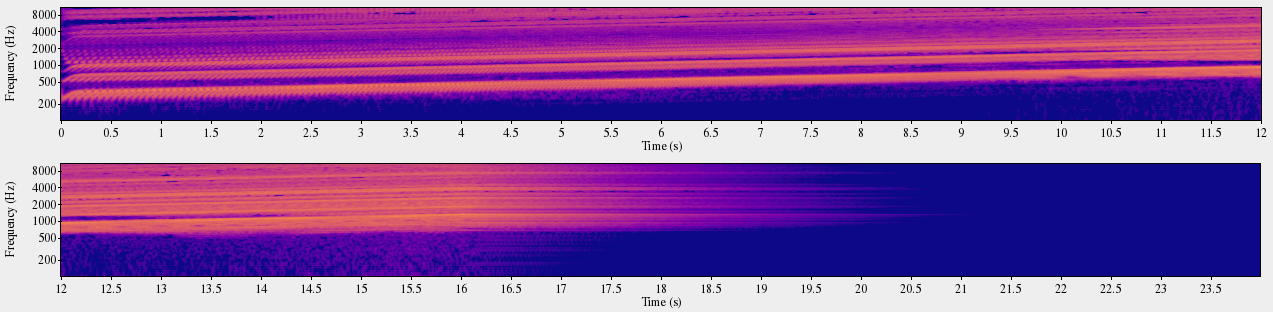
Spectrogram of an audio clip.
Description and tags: Do Do Riser
Two octave riser in key of C made with granular synthesis from samples I got off this website :)
build, dance, drop, dubstep, edm, house, riser, suspense, tension, trance, trippy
